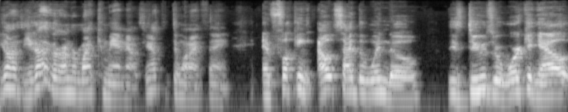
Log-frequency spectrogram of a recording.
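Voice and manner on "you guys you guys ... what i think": rushed, geeky, nerdy voice. Retelling a guy who ordered the group around: imitating a nerdy guy. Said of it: "he's like a nerd".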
